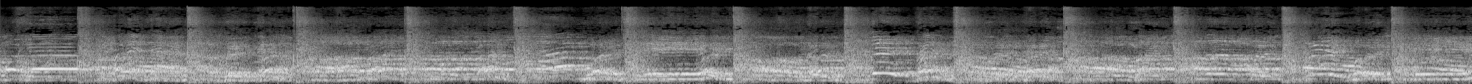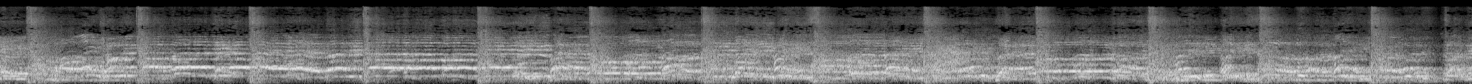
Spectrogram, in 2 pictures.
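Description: Men beat their bare chests in a steady rhythm.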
